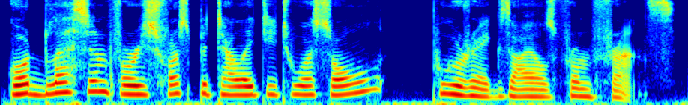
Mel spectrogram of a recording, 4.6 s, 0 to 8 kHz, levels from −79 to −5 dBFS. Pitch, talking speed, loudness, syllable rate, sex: 205 Hz, 170 wpm, -18 LUFS, 4.8 syllables/s, female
